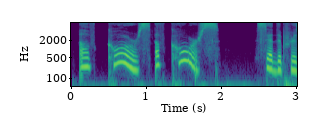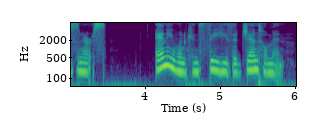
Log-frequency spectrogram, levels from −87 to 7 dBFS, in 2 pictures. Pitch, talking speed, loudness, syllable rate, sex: 220 Hz, 120 wpm, -19 LUFS, 4.9 syllables/s, female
